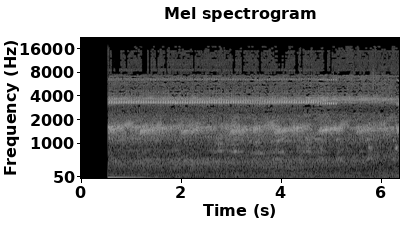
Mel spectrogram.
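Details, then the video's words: A dense frog chorus of steady trilling and croaking voices at the end of the winter rains in high temperatures, frogs calling together to attract mates. "Frogs singing"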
